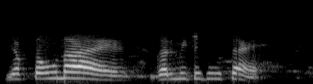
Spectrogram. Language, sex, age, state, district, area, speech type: Marathi, female, 60+, Maharashtra, Wardha, rural, conversation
